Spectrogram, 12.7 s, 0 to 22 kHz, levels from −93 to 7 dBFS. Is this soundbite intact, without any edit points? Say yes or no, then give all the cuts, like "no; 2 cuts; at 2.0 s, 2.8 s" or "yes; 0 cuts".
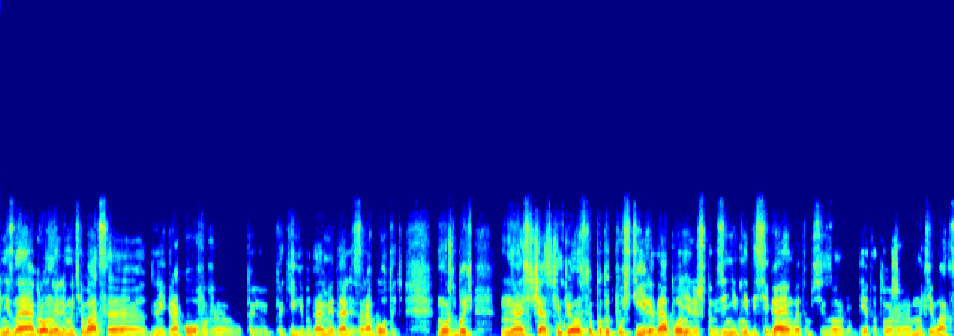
yes; 0 cuts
